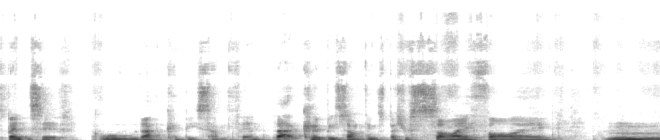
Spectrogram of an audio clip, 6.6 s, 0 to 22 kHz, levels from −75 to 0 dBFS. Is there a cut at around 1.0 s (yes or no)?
yes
